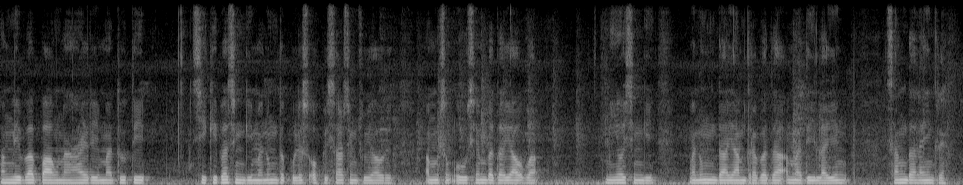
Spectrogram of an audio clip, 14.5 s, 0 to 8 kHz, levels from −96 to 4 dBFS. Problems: background sounds at intervals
